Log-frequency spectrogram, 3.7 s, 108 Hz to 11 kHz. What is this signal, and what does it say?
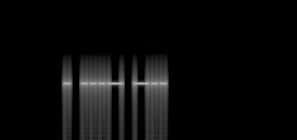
Morse code, heard as a keyed tone, about 22 wpm, 700 Hz. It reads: EVD
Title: All Cut Numbers - 3-Digit 22wpm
